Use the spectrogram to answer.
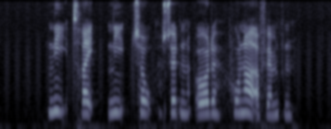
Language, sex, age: Danish, female, 23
